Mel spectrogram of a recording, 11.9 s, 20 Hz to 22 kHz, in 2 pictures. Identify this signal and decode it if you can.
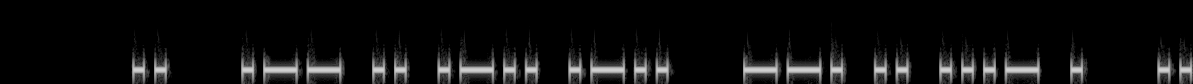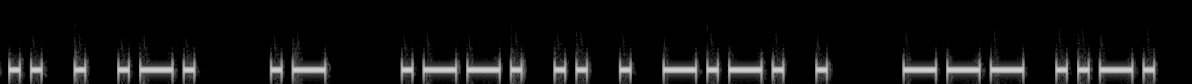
Morse code, heard as a keyed tone, about 22 wpm, 700 Hz. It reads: I WILL GIVE HER A PIECE OF
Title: Sentences from Top 1000 Words - Review Part 2 - 22wpm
